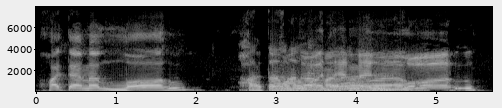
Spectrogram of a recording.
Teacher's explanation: ختم اللہ لفظ اللہ سے پہلے ہے زبر، میم پر زبر. لفظ اللہ سے پہلے زبر، تو کیا کریں گے؟ لام کو لام مفخم پڑھیں گے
